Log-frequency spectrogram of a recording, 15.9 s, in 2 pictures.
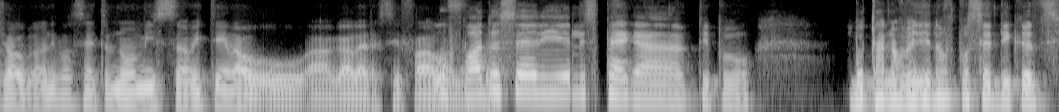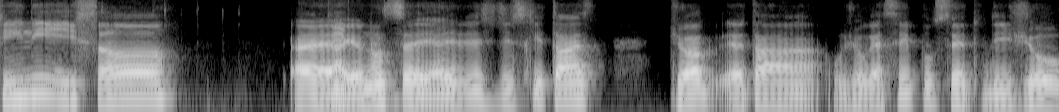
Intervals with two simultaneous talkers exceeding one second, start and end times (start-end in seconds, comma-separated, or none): none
